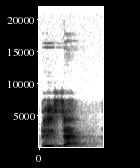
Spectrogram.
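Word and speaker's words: preset: Upload प्रीसेट वो प्रेजेंट नहीं प्री सेट और वो नाम जो ये फोल्डर का नाम था वो आपने यहां दे दिया।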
